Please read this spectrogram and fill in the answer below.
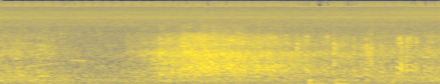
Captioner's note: audience chuckles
